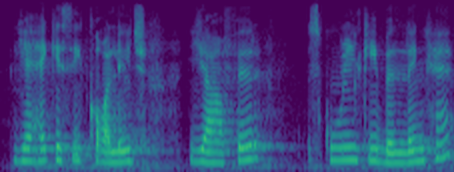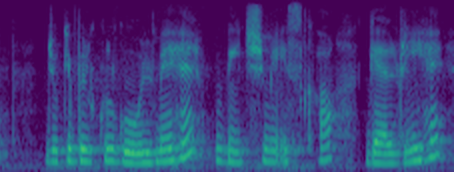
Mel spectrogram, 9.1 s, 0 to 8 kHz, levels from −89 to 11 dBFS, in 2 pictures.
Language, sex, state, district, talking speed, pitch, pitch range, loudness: Hindi, female, Uttar Pradesh, Budaun, 140 wpm, 205 Hz, 185-220 Hz, -29 LUFS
